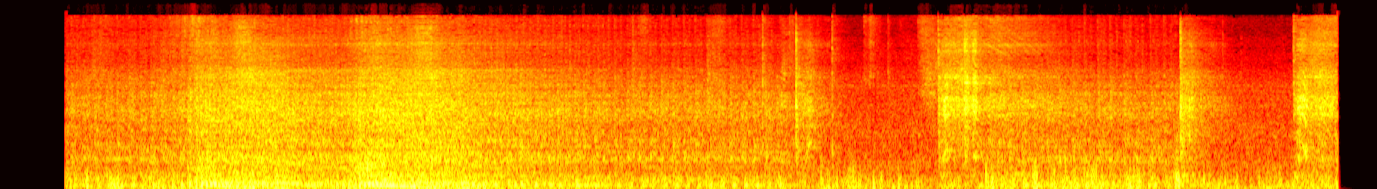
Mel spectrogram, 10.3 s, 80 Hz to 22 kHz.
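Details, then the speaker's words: Bajaj Pulsar NS 200 after timing chain replacement, reassembled and started: engine fires, blips up, then settles to an even steady idle with no chain rattle or ticking over the exhaust note. Normal idle. "Complete করে গাড়িটাকে আপনাদেরকে start করে একবার দেখাবো যে গাড়িটা ঠিকঠাক sound হয়েছে কি না।"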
